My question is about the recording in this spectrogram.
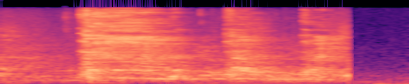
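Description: A person coughing once, loudly, about half a second in, followed by a fainter voice. The sound cuts off suddenly just before the end.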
